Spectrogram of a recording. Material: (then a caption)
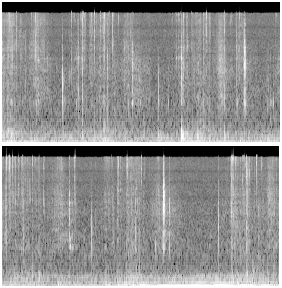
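Soap. A metal blade cuts many thin slices into a solid, dry oval bar of soap with a silver-painted surface and cream interior, held by fingers with long red nails. Crisp, rapid crunching and crackling clicks come at a steady rhythm over a low rumble. The rumble swells louder toward the end.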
